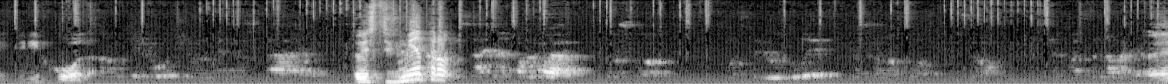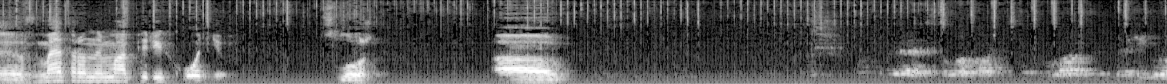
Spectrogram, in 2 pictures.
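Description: A man speaks calmly and at length, in a room with a slight echo.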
